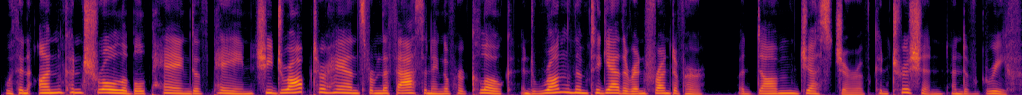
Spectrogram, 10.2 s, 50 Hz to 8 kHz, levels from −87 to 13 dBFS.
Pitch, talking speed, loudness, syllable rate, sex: 215 Hz, 180 wpm, -18 LUFS, 4.7 syllables/s, female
